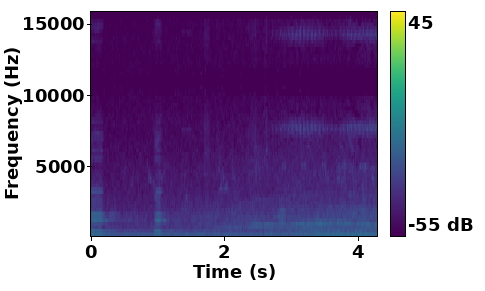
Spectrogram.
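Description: Low street-traffic rumble, with a car horn tooting briefly at the start and again about a second in. Later a faint distant siren slowly rises and falls in pitch.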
